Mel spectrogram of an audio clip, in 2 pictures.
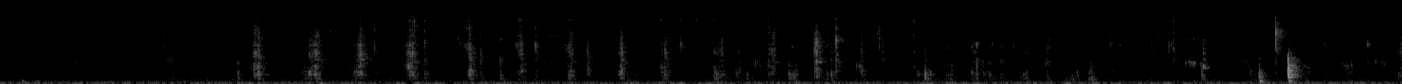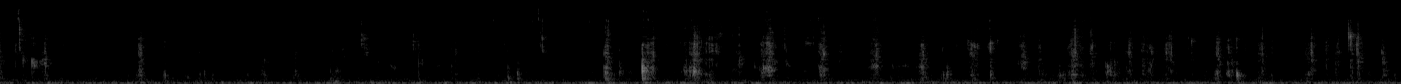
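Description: Close-miked chewing: crisp crunching bites of stir-fried asparagus spears and softer chewing with rice, a run of small crunches coming a few to the second, with one sharper click about halfway through.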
